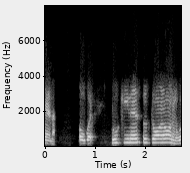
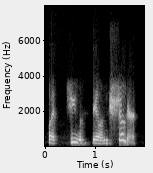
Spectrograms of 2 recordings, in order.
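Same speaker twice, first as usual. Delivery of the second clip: ordinary talk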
